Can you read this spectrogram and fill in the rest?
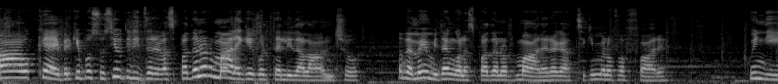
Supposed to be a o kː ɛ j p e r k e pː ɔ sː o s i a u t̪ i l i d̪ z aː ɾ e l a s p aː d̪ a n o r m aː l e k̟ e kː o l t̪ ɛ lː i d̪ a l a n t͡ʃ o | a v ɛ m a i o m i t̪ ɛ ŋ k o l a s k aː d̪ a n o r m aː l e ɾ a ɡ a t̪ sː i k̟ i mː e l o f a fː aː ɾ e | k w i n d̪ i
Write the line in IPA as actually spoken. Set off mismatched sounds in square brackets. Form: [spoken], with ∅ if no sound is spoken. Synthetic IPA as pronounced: a o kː ɛ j p e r k e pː ɔ sː o s i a u t̪ i l i d̪ z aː ɾ e l a s p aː d̪ a n o r m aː l e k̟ e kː o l t̪ ɛ lː i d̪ a l a n t͡ʃ o | a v ɛ m a i o m i t̪ ɛ ŋ [ɡ] o l a s [p] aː d̪ a n o r m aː l e ɾ a ɡ a t̪ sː i k̟ i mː e l o f a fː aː ɾ e | k w i n d̪ i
